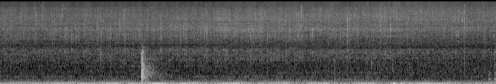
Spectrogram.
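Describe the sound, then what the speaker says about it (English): Broccoli sautéing in butter in a pan: a loud, steady, close sizzle fills the whole stretch, broken once by a single sharp utensil tap, and no one speaks. "Now I'm just gonna saute my broccoli in my butter."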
